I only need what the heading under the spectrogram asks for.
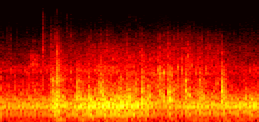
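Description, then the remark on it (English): A boat engine drones steadily, a continuous loud rumble mixed with the rushing wash of water, holding its level throughout with no pauses. “Turn the boat back to the dock.”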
